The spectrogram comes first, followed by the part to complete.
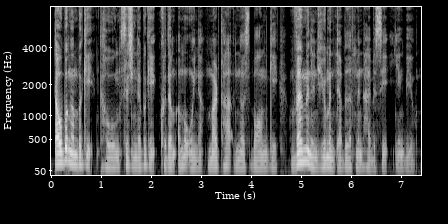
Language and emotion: Manipuri, neutral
